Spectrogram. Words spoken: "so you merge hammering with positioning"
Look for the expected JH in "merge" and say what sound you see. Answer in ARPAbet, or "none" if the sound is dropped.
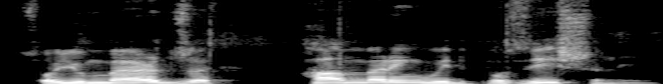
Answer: JH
